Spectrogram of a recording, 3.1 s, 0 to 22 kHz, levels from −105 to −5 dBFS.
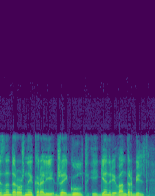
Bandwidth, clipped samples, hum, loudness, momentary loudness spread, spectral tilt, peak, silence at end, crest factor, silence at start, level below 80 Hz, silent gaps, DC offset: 7.2 kHz; under 0.1%; none; -22 LUFS; 5 LU; -7 dB/octave; -6 dBFS; 0.1 s; 16 dB; 0 s; -46 dBFS; none; under 0.1%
